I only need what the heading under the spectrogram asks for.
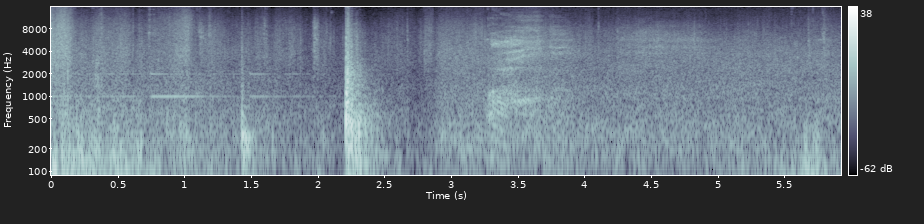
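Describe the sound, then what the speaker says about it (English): Wind gusts buffet the microphone in low rumbles, broken by a couple of sharp thumps and a heavy slam. "Oh God, it's windy."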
